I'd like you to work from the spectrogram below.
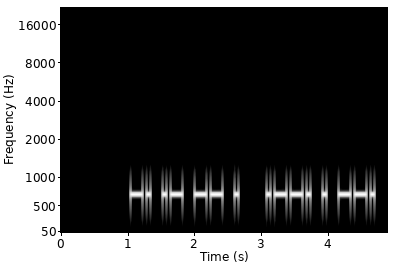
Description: Morse code, heard as a keyed tone, about 20 wpm, 700 Hz. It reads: NAME PEG
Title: Practice QSO - Exchange 1 - Beginning - 20wpm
